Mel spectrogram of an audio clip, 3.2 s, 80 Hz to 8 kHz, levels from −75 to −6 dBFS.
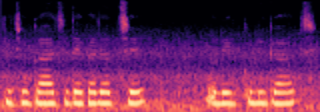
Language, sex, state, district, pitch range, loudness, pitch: Bengali, female, Tripura, West Tripura, 250-260 Hz, -13 LUFS, 255 Hz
